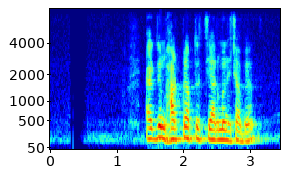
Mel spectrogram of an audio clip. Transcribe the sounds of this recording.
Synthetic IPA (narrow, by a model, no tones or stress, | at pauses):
ɛk̚d͡ʑonbʱaɾpɾap̚t̪ot͡ɕiaɾmenɦiʃabe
